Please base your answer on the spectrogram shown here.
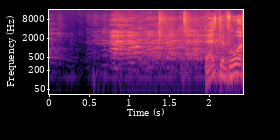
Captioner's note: audience laughing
